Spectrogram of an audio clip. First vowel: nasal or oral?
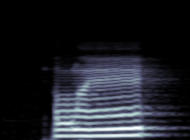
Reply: nasal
